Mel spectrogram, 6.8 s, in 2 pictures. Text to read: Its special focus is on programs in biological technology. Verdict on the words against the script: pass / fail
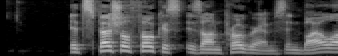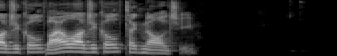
fail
